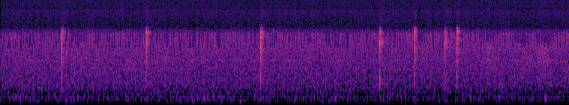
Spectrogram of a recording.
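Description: Near silence: faint room tone with about seven small, sharp clicks at irregular intervals, a few of them close together near the middle.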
